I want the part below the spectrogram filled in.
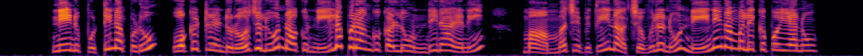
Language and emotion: Telugu, surprised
